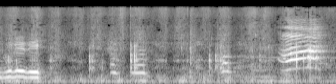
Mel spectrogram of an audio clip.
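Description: A brief voice at the very start, then a dog's short, high-pitched whine near the end.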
